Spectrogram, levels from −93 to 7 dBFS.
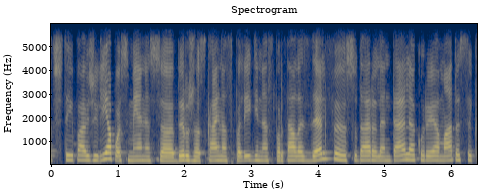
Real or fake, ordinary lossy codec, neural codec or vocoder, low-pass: fake; Opus, 32 kbps; codec, 16 kHz, 4 kbps, X-Codec, HuBERT features, trained on balanced general audio; 5.4 kHz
